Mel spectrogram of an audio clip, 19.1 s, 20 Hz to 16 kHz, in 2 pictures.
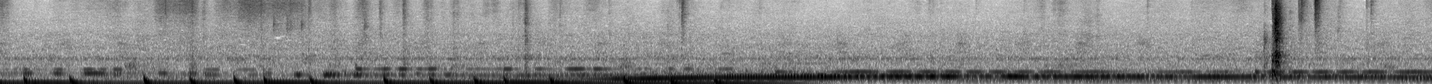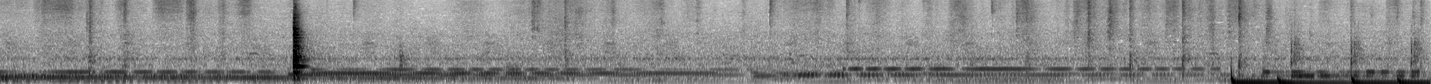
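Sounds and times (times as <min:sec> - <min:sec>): soft background music: 0:00.0 - 0:19.0.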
